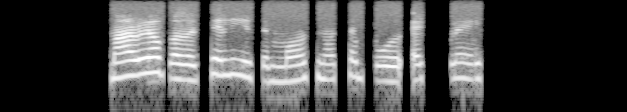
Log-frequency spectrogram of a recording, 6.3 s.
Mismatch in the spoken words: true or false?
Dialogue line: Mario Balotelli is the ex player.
true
